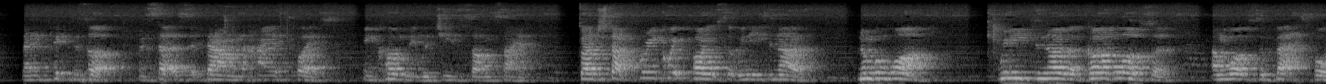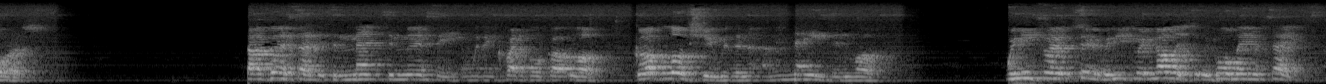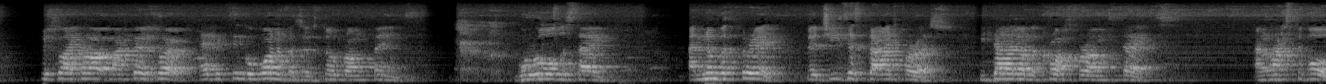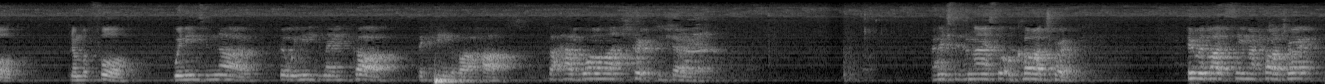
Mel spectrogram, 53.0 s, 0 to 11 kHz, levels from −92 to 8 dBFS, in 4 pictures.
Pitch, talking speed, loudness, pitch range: 195 Hz, 180 wpm, -30 LUFS, 165-215 Hz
